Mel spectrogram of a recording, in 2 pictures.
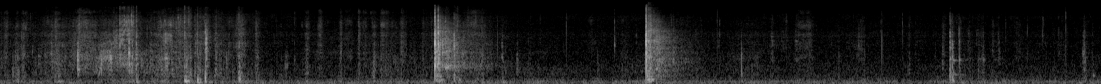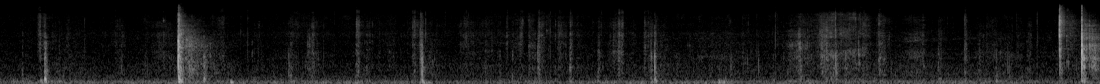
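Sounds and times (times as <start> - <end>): wood being chopped: 4.2 - 5.1, 6.4 - 7.1, 12.8 - 13.3, 21.6 - 22.0.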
